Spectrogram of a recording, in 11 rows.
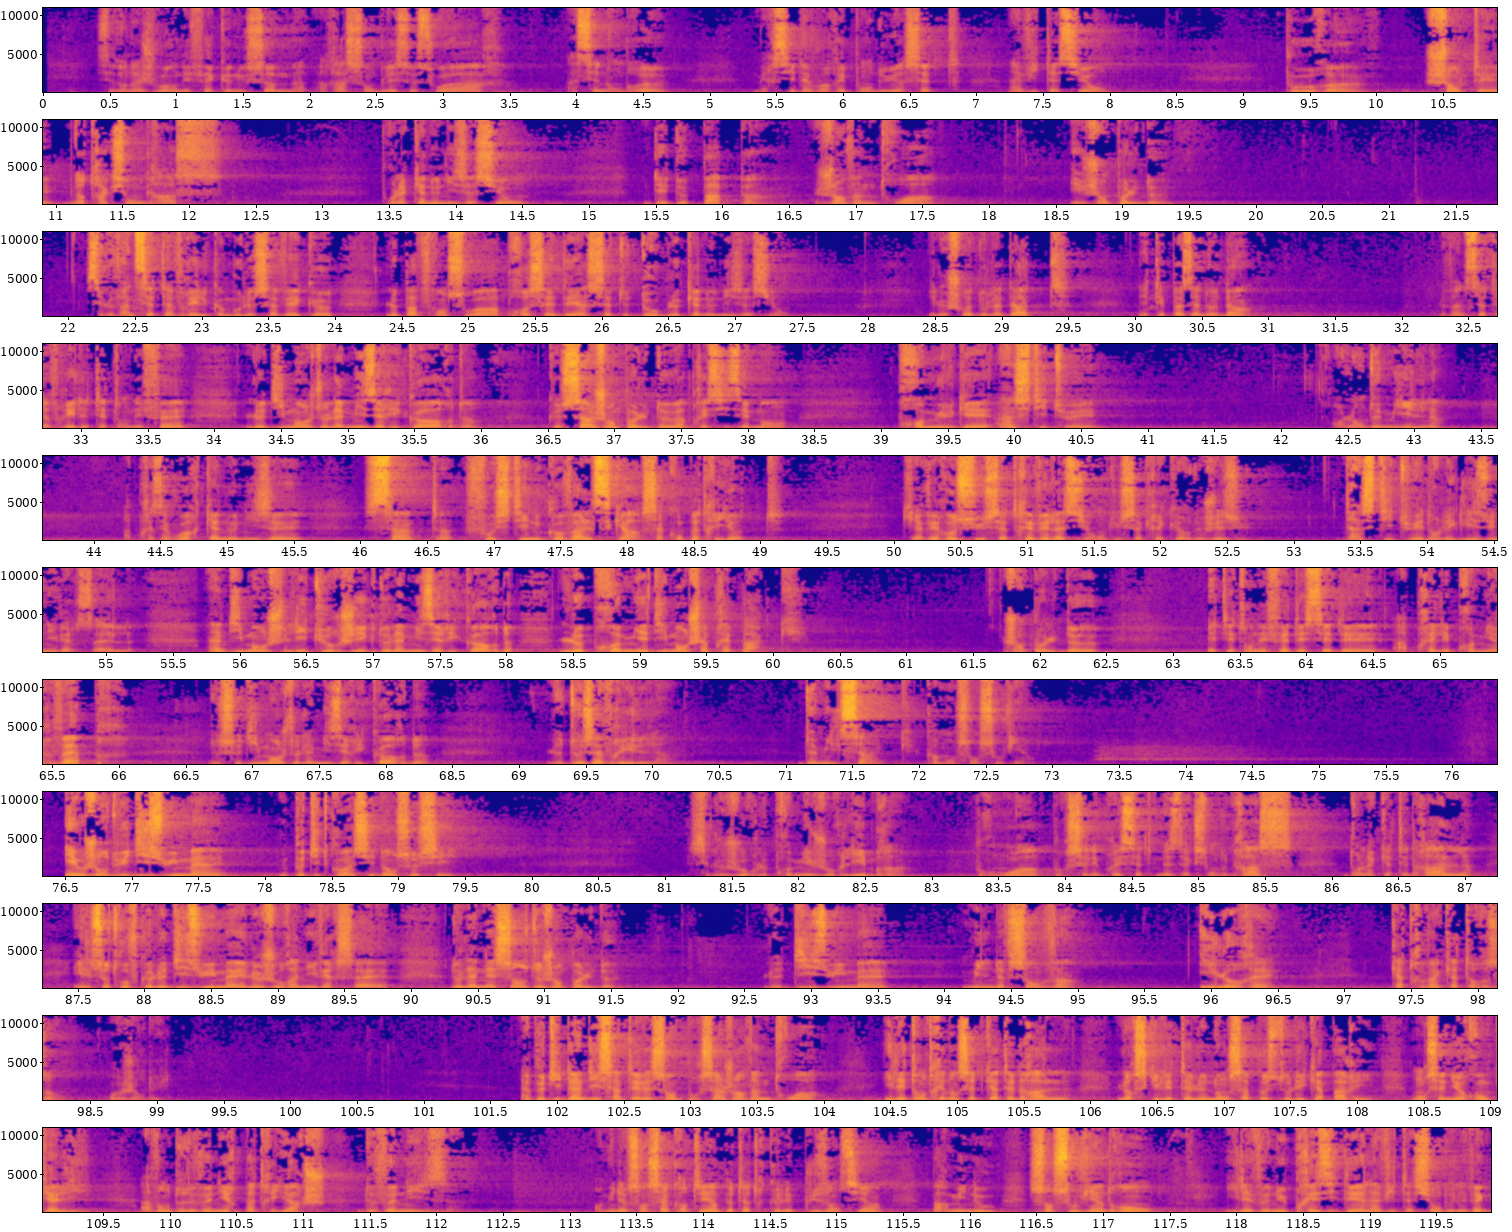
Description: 18 mai 2014 - Cathédrale de Bayonne - Action de grâce canonisation Jean XXIII et Jean-Paul II
Accueil \ Emissions \ Vie de l’Eglise \ Evêque \ Les Homélies \ 18 mai 2014 - Cathédrale de Bayonne - Action de grâce canonisation Jean XXIII (...)
Une émission présentée par Monseigneur Marc Aillet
